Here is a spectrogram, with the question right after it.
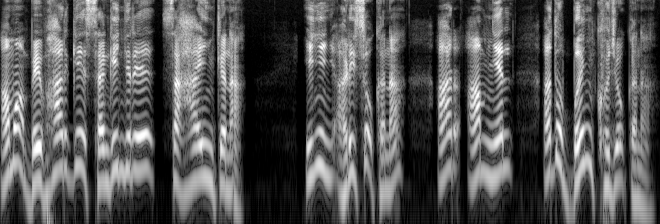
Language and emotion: Santali, angry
